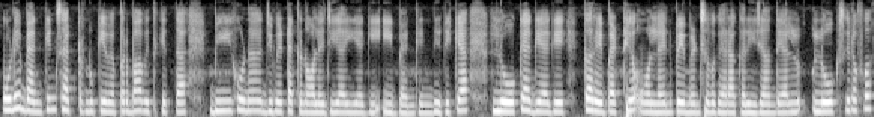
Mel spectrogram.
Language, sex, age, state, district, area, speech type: Punjabi, female, 18-30, Punjab, Muktsar, urban, spontaneous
